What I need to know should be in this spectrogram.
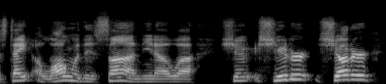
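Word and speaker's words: Shedeur: him from Jackson State, along with his son, Shutter. How do you pronounce it? Shooter Sanders? Oh my goodness. Shooter.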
